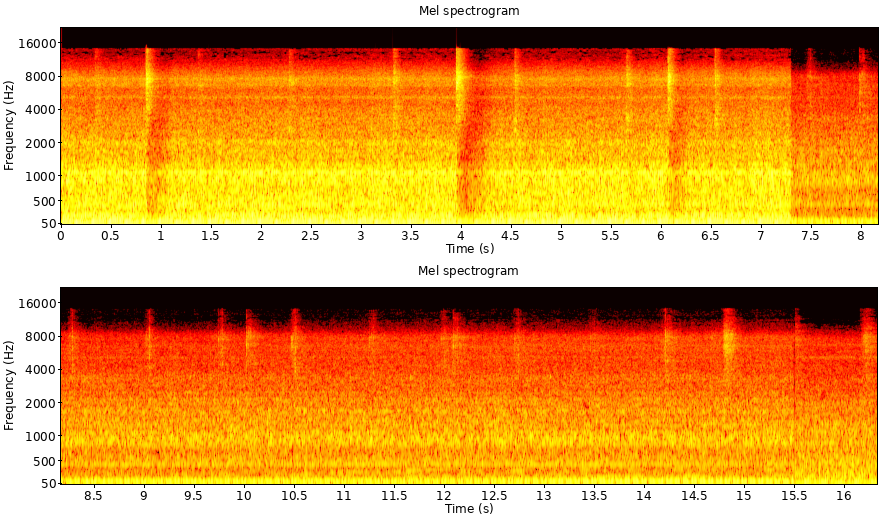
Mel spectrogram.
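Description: Steady hum of an idling Amtrak train: the diesel GE Genesis locomotive and the Superliner passenger cars standing at a platform. It drops abruptly to a quieter, steady hum about seven seconds in.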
